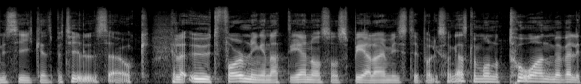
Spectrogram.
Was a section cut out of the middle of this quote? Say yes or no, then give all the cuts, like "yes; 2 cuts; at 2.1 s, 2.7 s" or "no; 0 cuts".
yes; 1 cut; at 1.7 s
